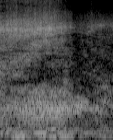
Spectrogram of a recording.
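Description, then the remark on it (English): A steady wash of road traffic noise in Northern Ohio, low engine rumble beneath a broad hiss of passing vehicles, continuous throughout with no voices. “All right, we're going to wrap things up because it's getting loud in the traffic area we're in today.”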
